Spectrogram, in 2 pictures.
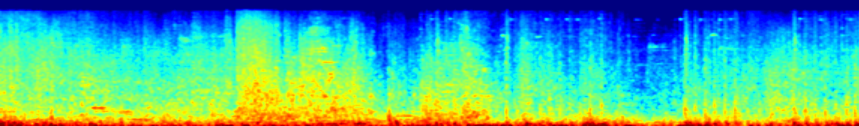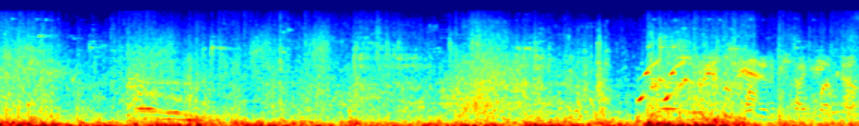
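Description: Heavy mechanical footsteps thud and clank.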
